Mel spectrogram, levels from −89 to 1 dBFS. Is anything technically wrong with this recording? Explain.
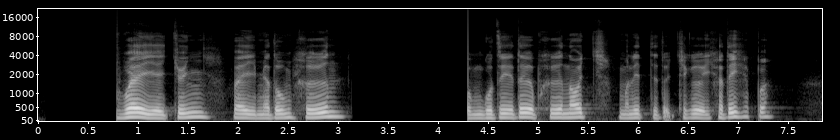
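Yes. Clipped start after a pause at 0.65 s and 4.14 s: the output device wakes slowly from silence, swallowing about 140 ms and 160 ms, so speech begins abruptly without its first sounds.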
